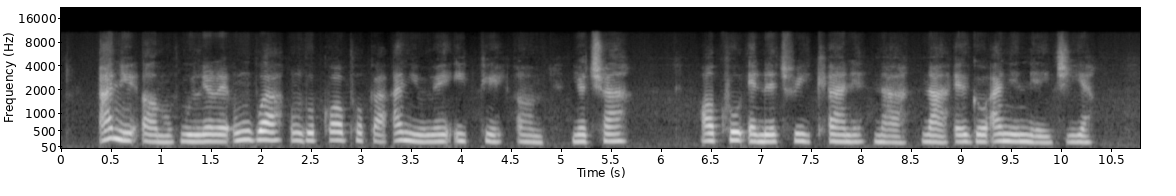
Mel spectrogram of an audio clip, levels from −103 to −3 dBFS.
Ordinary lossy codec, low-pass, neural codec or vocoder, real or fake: none; 10.8 kHz; codec, 16 kHz in and 24 kHz out, 0.6 kbps, FocalCodec, streaming, 4096 codes; fake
